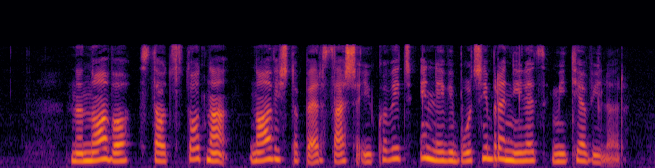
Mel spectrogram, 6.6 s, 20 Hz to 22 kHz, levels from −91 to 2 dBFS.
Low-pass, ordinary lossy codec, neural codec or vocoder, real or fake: 7.2 kHz; MP3, 64 kbps; none; real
